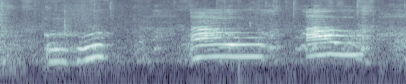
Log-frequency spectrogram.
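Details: Basset Hound puppies about one week old give three drawn-out, squeaky whines with bending pitch.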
